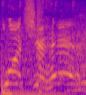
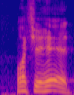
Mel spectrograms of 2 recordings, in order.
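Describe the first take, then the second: First: It is said loudly, with force. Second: It is said softly, without force.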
